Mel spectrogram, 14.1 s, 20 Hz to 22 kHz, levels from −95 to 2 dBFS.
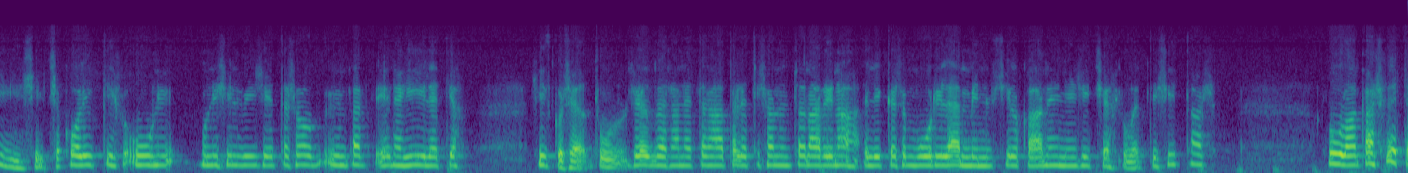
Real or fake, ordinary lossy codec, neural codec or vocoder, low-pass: real; Opus, 16 kbps; none; 14.4 kHz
